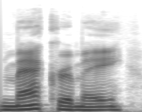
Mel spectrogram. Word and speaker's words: macramé: And there's this post called, "There's a reason why the word macrame rhymes with scare away."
